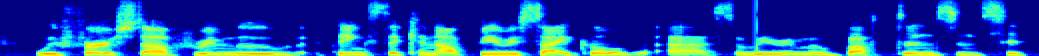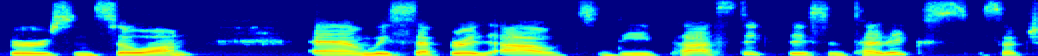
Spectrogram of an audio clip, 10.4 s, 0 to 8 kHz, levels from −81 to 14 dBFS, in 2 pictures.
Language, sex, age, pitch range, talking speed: English, female, 20-39, 170-200 Hz, 160 wpm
